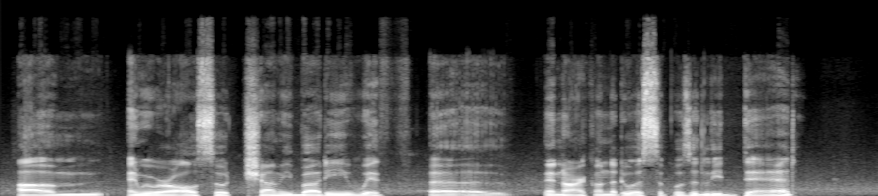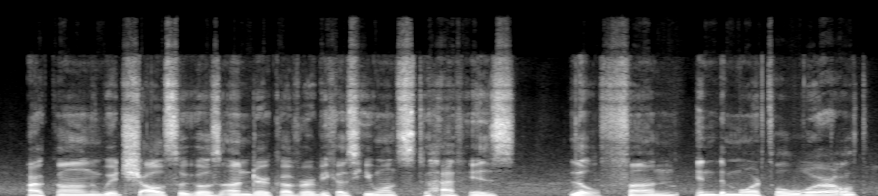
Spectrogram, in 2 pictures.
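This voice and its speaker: A man talks at a fairly slow pace in a fairly low pitch, with ordinary pitch variation and very even loudness. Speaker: gaming streamer. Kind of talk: live gameplay stream. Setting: live stream. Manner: halting.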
